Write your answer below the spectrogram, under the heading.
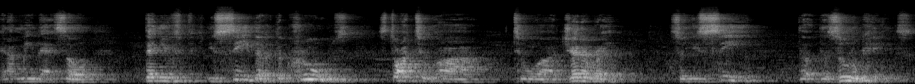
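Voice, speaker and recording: With a New York accent and a fairly high pitch, a man speaks at a very slow pace in very wide pitch swings, amid audible room echo and noticeable background noise. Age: 60s. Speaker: pioneer dancer on panel. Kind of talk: panel discussion. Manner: halting, repetitive.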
